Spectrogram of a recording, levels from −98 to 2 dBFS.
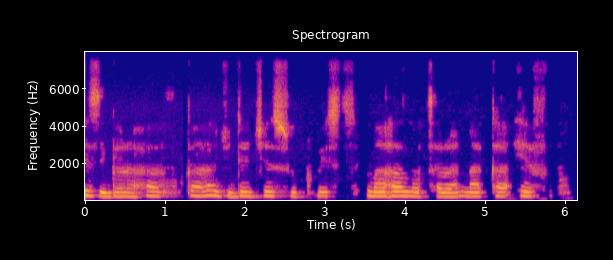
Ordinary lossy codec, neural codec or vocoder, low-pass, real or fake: none; none; none; real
